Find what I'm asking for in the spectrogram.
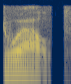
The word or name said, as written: dwelt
